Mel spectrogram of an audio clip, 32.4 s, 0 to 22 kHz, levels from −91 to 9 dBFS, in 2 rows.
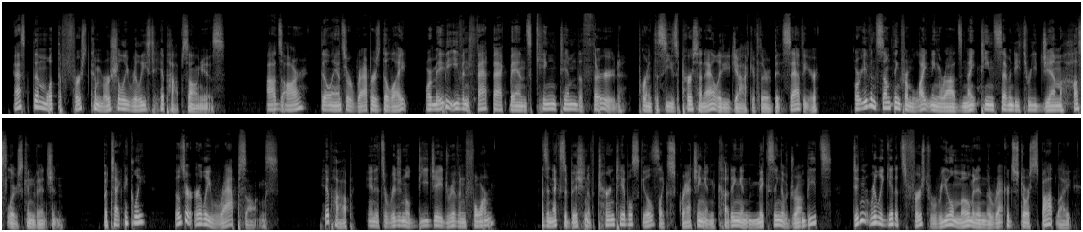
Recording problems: choppy; occasionally; 2% of the speech affected

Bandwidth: 14.5 kHz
